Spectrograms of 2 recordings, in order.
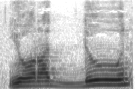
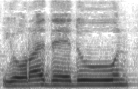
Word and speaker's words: يردون: مثال الخامس يردون الدال المشددة. لو نطقنا الدال الأولى مقلقلة لصارت يرددون، ولا يفعل هذا أبدا أحد أبدا، لا من القراء ولا من العرب.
